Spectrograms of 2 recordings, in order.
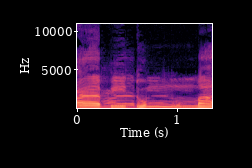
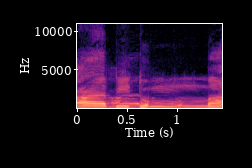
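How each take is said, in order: Both takes have the same delivery.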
